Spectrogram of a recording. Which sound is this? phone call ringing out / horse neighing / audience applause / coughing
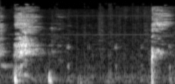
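coughing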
